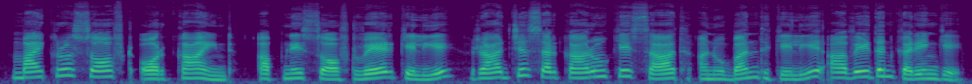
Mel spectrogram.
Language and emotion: Hindi, neutral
